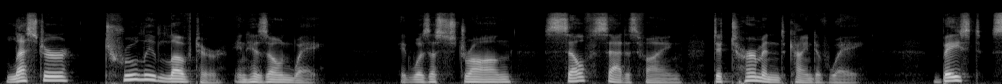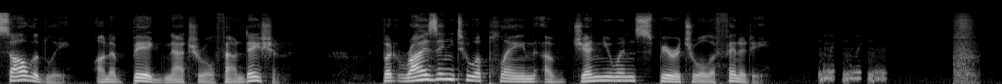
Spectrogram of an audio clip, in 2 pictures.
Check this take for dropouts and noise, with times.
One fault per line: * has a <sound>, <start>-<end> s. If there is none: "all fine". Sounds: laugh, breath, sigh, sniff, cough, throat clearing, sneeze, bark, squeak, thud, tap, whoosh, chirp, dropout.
* has a laugh, 18.2-18.9 s
* has a breath, 19.5-19.8 s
